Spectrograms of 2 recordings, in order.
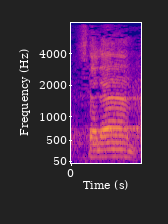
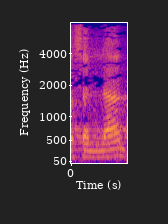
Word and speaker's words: سلام: لكن في النطق يختلف، سلام عبد الله بن سلام، وليس بالتخفيف إلا عبد الله بن سلام كما قال النووي.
